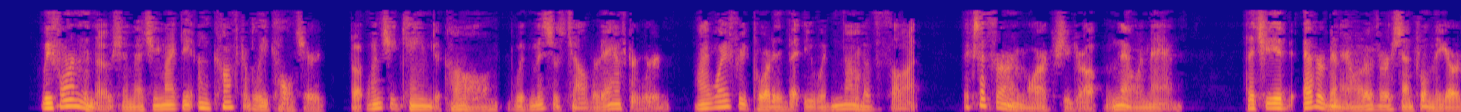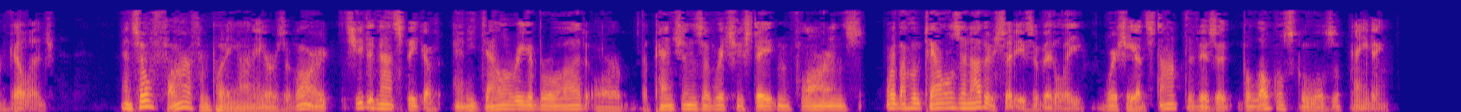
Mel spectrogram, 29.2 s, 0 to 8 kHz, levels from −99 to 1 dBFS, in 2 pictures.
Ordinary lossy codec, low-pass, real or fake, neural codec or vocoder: MP3, 24 kbps; 7.2 kHz; fake; codec, 32 kHz, 1.9 kbps, SNAC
